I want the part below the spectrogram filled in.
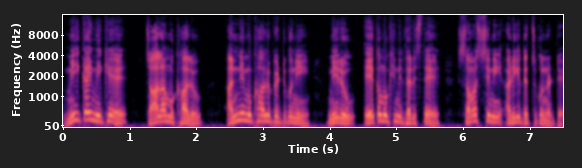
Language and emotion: Telugu, neutral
